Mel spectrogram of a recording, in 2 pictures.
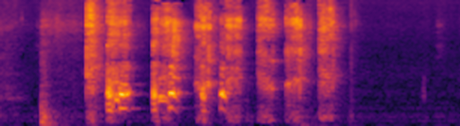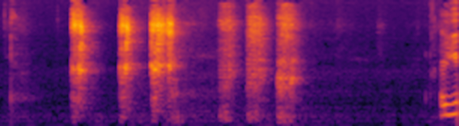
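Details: Child deliberately producing two runs of short, forced, dry coughs: a voluntary fake cough, not a true cough.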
